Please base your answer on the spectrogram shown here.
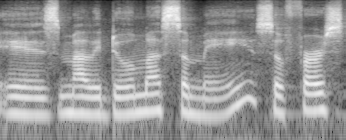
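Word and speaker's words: Somé: his name is malidoma samay so first name m-a-l-i-d-o-m-a last name is s-o-m-e accent on the e and he is a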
